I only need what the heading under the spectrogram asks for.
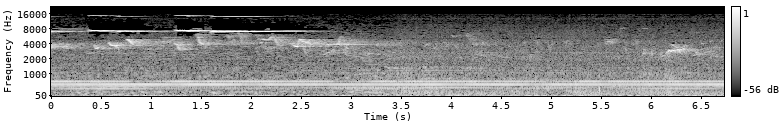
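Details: A Hazel grouse in Horná Orava protected landscape area, Slovakia, gives a very high, thin, drawn-out whistle of about three seconds; other small birds chirp behind and a faint steady hum runs throughout.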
